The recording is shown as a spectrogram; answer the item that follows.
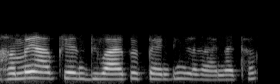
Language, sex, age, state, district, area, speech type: Hindi, female, 18-30, Uttar Pradesh, Ghazipur, rural, conversation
